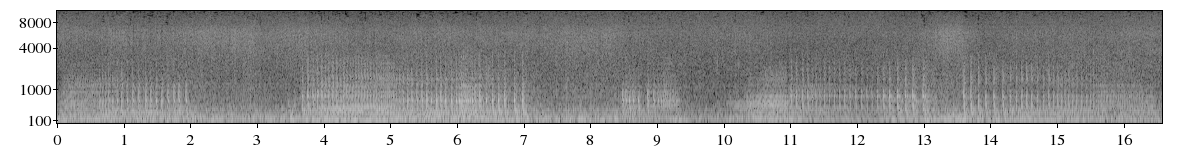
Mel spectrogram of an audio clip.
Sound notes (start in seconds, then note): 2.0 bridge creaking; 10.0 bridge creaking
